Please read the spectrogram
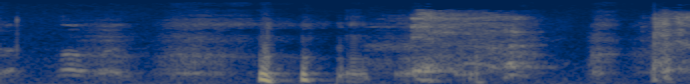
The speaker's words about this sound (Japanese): ものすごい咳吐いて ますけど。ちょっと水飲んでもらえるかな。全部拾ってるけど。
